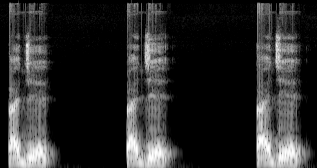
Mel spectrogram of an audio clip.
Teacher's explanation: Di antaranya adalah huruf jim. Maka ketika huruf jim ini dalam keadaan sukun atau mati, maka harus dipantulkan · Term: huruf qalqalah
